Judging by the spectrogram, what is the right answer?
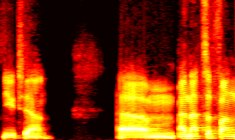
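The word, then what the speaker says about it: Newtown: It's New Town. Um it it is town but I do I have a friend who last name is but yes the suburb of Sydney uh is is pronounced New Town.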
